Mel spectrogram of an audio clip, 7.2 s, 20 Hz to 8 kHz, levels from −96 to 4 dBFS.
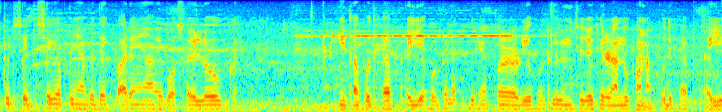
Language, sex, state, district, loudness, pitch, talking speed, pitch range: Hindi, male, Bihar, Kishanganj, -18 LUFS, 110 Hz, 240 wpm, 110-115 Hz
